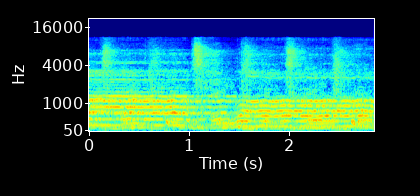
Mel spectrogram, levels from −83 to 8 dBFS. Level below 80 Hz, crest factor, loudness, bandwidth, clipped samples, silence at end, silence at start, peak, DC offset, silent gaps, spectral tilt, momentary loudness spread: -48 dBFS; 12 dB; -18 LUFS; 11.5 kHz; under 0.1%; 0 s; 0 s; -6 dBFS; under 0.1%; none; -4 dB/octave; 3 LU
